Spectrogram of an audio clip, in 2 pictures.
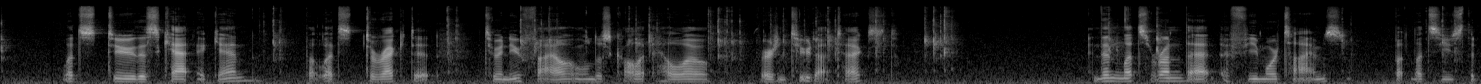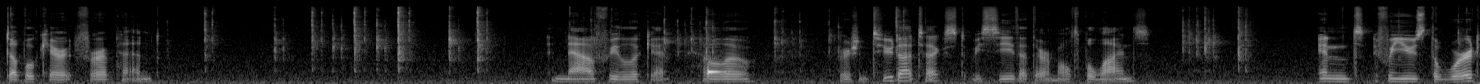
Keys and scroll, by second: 2.7 typing, 4.9-9.7 typing, 11.5 Up, 12.2 Left, 12.7 Left, 12.8 Left, 13.2 Left, 13.4 Left, 14.4 typing, 15.6 Right, 16.1 Right, 16.2 Right, 16.8 Return, 18.1 Up, 18.3 Left, 18.5 Return, 18.8 Up, 19.3 Return, 19.6 Up, 20.4 Return, 20.7 Up, 21.3-23.6 typing, 23.7 Tab, 26.4-27.3 typing, 28.7-29.3 typing.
